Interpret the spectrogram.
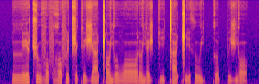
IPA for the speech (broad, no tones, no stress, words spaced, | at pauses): lːeʈ͡ʂuvɔf ɣɔfiʈ͡ʂeke ʒaǁɔjo βɔːɾɤjɛʒ kiǀa ǁiθuːjkːɤpːiʒ jɔ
